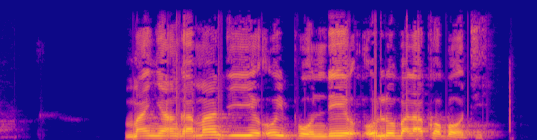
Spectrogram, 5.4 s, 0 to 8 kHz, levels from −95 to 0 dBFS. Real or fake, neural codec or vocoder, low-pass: real; none; 7.2 kHz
